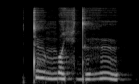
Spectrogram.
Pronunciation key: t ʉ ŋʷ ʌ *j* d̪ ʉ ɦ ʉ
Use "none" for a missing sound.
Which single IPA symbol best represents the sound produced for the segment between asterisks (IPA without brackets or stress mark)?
ç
